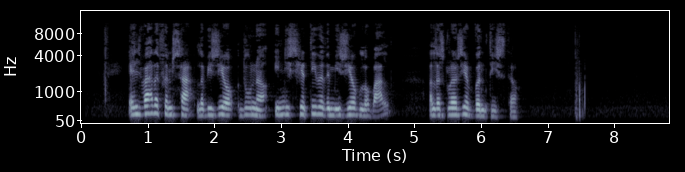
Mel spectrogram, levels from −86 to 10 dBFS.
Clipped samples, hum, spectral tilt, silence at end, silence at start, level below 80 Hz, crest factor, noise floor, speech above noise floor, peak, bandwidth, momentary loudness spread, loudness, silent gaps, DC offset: under 0.1%; none; -5 dB/octave; 1.3 s; 0.75 s; -80 dBFS; 22 dB; -76 dBFS; 49 dB; -8 dBFS; 11.5 kHz; 14 LU; -27 LUFS; none; under 0.1%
